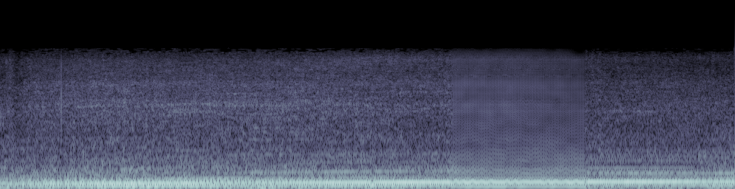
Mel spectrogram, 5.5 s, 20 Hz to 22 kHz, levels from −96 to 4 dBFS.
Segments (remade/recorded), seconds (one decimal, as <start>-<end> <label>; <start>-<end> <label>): 0.0-3.4 recorded; 3.4-4.4 remade; 4.4-5.5 recorded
